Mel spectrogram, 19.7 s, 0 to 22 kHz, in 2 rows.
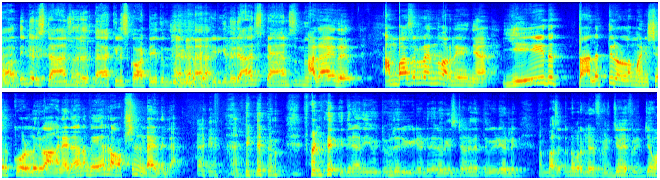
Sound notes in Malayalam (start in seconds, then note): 12.8 പൊട്ടിച്ചിരി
